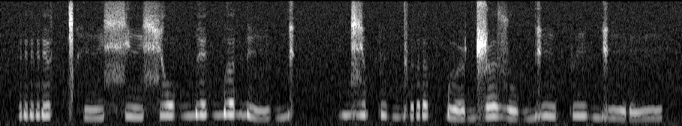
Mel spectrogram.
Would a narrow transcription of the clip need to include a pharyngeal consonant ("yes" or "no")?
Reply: no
